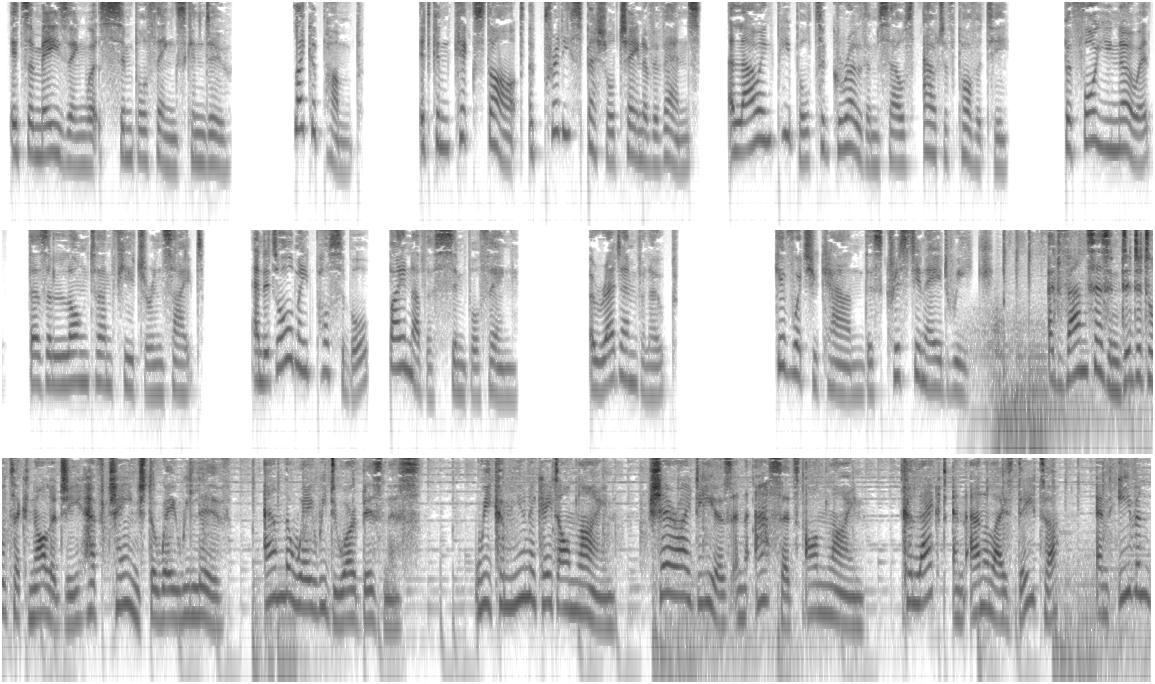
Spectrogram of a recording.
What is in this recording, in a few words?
English European accent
